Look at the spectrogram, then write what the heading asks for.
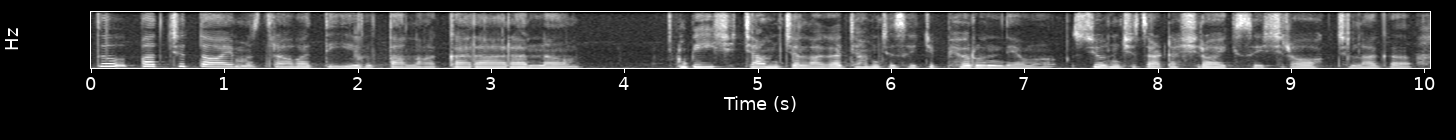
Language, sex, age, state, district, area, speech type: Kashmiri, female, 18-30, Jammu and Kashmir, Bandipora, urban, spontaneous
